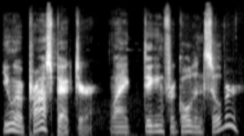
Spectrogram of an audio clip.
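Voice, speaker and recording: A man voicing a bright curious young wanderer. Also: mid-range voice, animated, normal speed. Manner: plain questioning tone. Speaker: player character. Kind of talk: video game dialogue.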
